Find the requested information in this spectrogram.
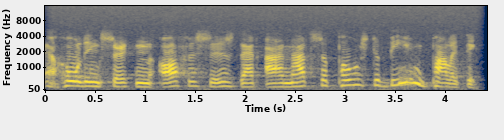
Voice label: Speech New York, american english dialect recordings; Fiorello H La Guardia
